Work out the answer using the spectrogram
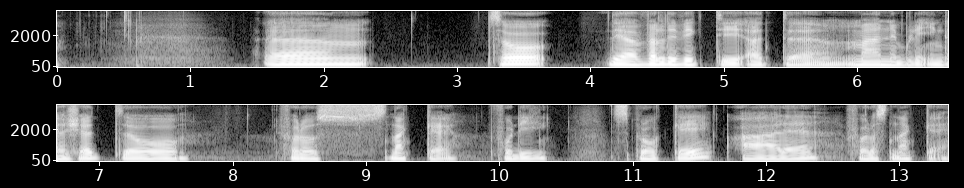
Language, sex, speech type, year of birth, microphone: Norwegian, male, spontaneous, 1986, Shure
